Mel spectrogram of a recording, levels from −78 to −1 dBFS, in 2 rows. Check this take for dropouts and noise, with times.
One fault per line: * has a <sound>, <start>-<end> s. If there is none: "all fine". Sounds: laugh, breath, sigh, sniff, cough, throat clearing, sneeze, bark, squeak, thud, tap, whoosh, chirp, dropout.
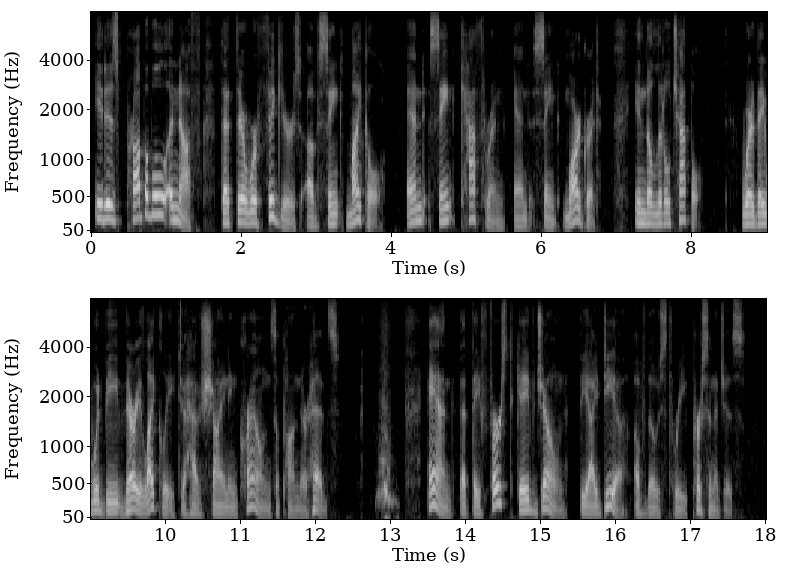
* has a whoosh, 12.8-13.1 s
